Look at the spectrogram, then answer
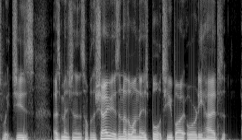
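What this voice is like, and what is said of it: Hoarse, worn-out voice. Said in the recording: “my voice is a bit wrecked, but I've literally just come in from band practice”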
